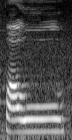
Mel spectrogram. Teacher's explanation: واو ساکن اور پیچھے والے حرف پر زبر ہے، اور یہ حروف لین ہے، اس کو بھی ہم نے ایک الف کے برابر لمبا کرنا ہے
